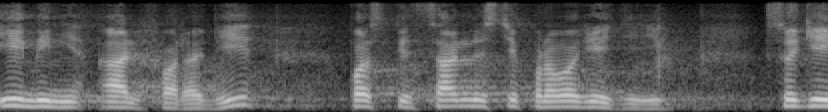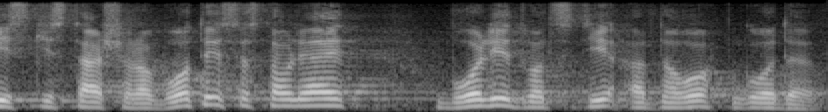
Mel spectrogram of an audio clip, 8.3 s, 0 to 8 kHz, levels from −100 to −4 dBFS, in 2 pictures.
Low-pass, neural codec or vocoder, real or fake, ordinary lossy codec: 7.2 kHz; codec, 16 kHz in and 24 kHz out, 1 kbps, XY-Tokenizer; fake; none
